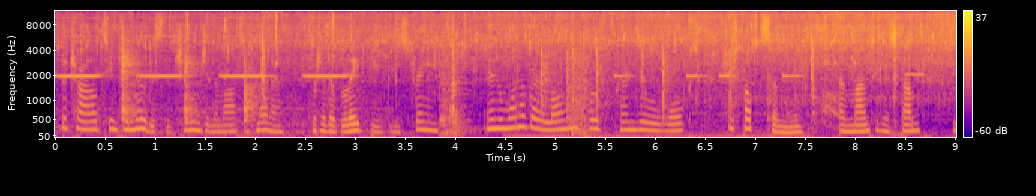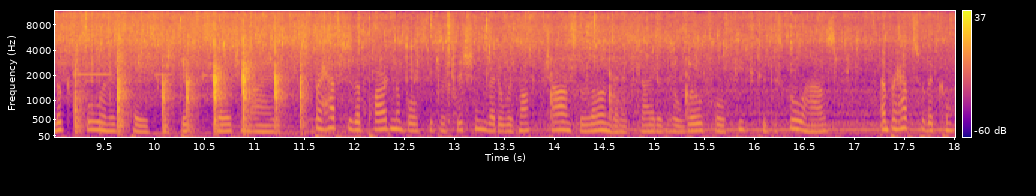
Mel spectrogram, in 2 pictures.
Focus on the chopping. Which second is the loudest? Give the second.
11 s.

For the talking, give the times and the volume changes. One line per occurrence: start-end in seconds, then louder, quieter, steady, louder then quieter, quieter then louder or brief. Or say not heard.
0.1-17.9 steady.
